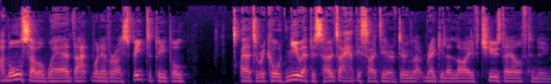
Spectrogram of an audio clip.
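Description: A man at medium pitch, very fast and excited. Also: very clean recording, silent background. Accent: English. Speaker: comedian and podcast host. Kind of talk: casual monologue to listeners. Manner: fast, excited.

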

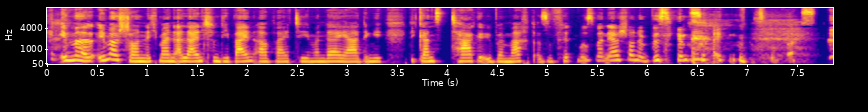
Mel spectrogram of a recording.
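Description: A plain, everyday voice from a woman, fairly high in pitch, with lively intonation at a moderate pace, in a dry, close sound with no echo. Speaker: travel blogger and podcaster. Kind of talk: casual chat.

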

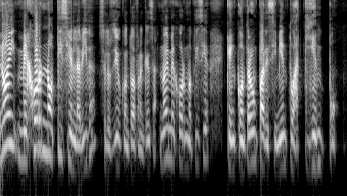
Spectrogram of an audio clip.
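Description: A man with a high pitch, animated tone and bright, sharp tone, making very wide pitch swings and big swings in loudness, in a dry, close sound with no echo. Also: moderate pace. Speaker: radio news anchor. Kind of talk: radio news show.

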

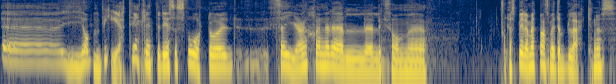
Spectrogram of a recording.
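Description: This man talks at a fairly slow pace with a high pitch, lively intonation and a dark, mellow tone, captured in a dry, close sound with no echo. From Gothenburg northern archipelago (Hönö), Sweden. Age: 20s. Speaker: musician (trumpet player). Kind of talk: casual chat.

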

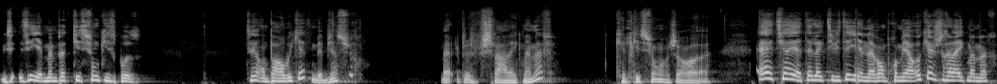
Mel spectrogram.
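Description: A man with vocal fry talks at a very fast pace yet with long, frequent pauses, his fairly high voice making very wide pitch swings at very even loudness. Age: 30s. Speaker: YouTuber. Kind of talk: casual chat.

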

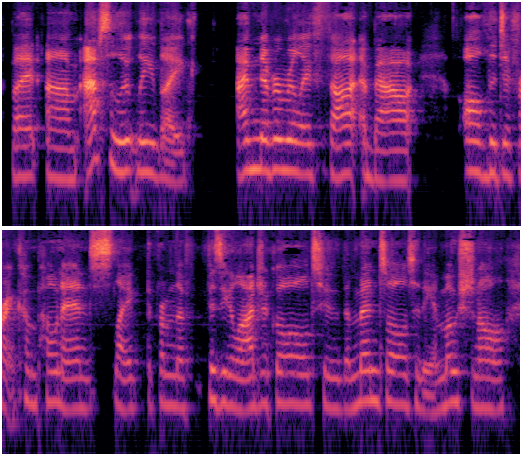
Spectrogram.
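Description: At a moderate pace over a quiet background, a woman speaks in a plain, everyday voice at a medium pitch. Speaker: podcast host. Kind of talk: casual chat. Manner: informal, chatty.

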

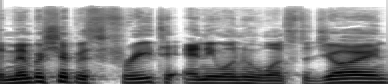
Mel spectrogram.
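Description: In an American accent, a man speaks at a moderate pace with fairly even intonation, on a very clean recording with a silent background. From New York City. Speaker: sync agent and music producer. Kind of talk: interview conversation.

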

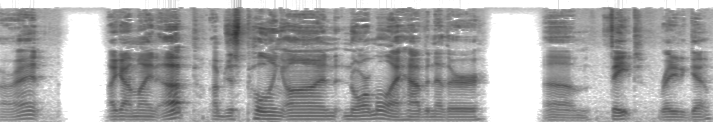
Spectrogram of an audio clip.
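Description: A man at a fairly slow pace with a normal speaking voice, fairly low pitch, and ordinary pitch variation. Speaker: podcast co-host. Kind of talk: casual chat. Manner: casual, upbeat.

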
